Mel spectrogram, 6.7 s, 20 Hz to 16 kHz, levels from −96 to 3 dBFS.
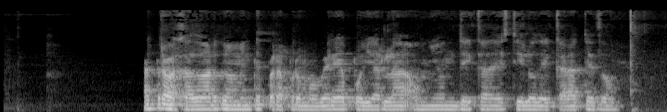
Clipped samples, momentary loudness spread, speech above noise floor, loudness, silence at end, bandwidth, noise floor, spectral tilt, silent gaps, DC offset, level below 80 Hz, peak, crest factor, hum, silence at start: under 0.1%; 8 LU; 55 dB; -24 LUFS; 0.3 s; 11.5 kHz; -79 dBFS; -8 dB/octave; none; under 0.1%; -56 dBFS; -4 dBFS; 22 dB; none; 1.45 s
